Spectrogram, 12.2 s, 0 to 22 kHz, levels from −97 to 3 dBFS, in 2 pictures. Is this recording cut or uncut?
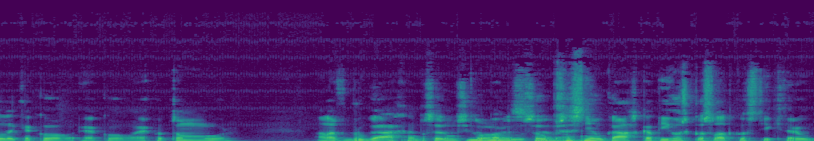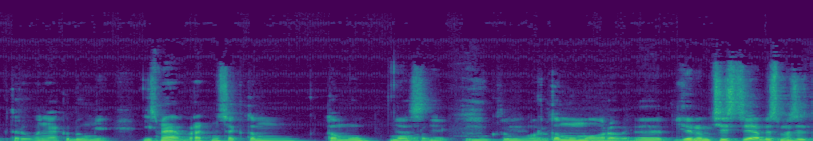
cut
